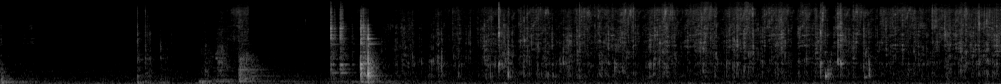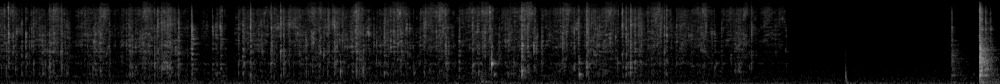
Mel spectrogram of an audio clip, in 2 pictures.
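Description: A spoon stirs a thick dough mixture of salt, sugar, vanilla and sour cream in a bowl, producing steady wet, squelching scrapes that continue for a long stretch with brief pauses near the start and end.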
